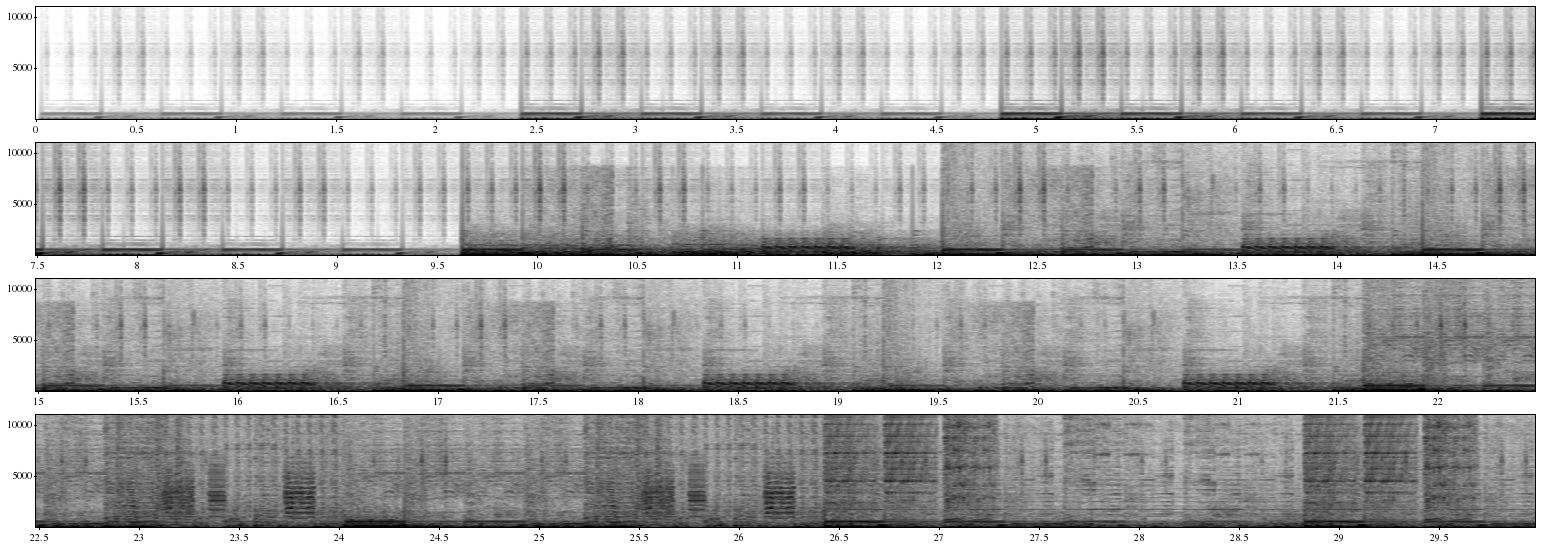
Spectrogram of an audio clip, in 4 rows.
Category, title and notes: Music > Multiple instruments
Demo Track #3427 (Industraumatic)
Ambient, Cyberpunk, Games, Horror, Industrial, Noise, Sci-fi, Soundtrack, Underground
